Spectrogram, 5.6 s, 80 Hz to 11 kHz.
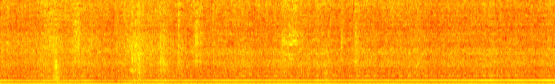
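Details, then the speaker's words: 1982 VW Westfalia with Subaru engine swap idling around 675–700 rpm, engine about 91°: steady low idle hum with a constant thin whine on top from the noisy electric fuel pump, later replaced with a quiet one. "But that sure is noisy, that fuel pump. I'm going to have to get a fuel pump that doesn't make noise."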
